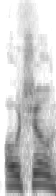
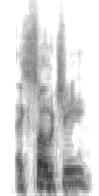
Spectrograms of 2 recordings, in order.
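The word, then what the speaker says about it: Xochitl: It's been reported that the actress, oh boy, Ochil Gomez. – That's how would Sochi. You say it? – Sochi. – Yeah, Sochi.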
